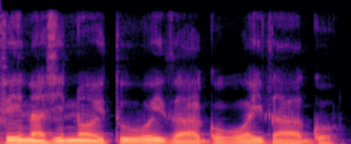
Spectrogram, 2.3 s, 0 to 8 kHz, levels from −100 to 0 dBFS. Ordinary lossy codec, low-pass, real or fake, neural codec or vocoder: none; 7.2 kHz; real; none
